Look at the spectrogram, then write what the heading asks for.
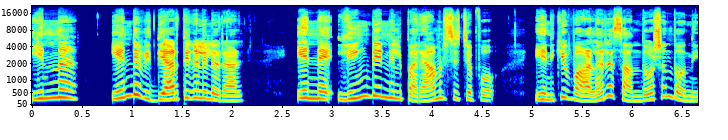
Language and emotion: Malayalam, happy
